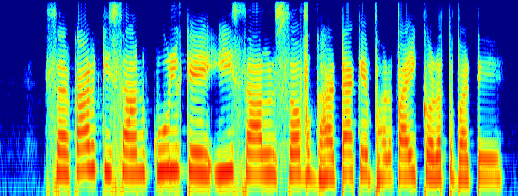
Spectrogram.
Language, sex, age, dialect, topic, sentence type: Bhojpuri, female, 18-24, Northern, agriculture, statement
